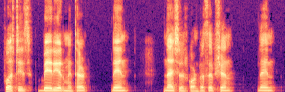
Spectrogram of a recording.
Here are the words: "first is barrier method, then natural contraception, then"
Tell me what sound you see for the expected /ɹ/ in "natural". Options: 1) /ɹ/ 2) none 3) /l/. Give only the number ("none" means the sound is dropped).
1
